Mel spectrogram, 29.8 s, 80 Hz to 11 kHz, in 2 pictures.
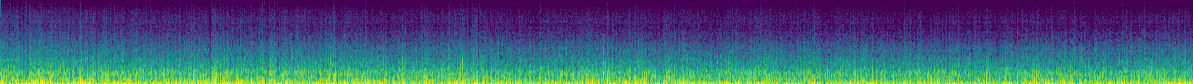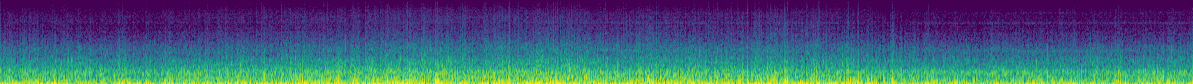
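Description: Wind buffeting the microphone on a BMW R1150GS motorcycle at road speed: a loud, steady low rumble, with the bike's boxer-twin engine and road noise underneath.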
